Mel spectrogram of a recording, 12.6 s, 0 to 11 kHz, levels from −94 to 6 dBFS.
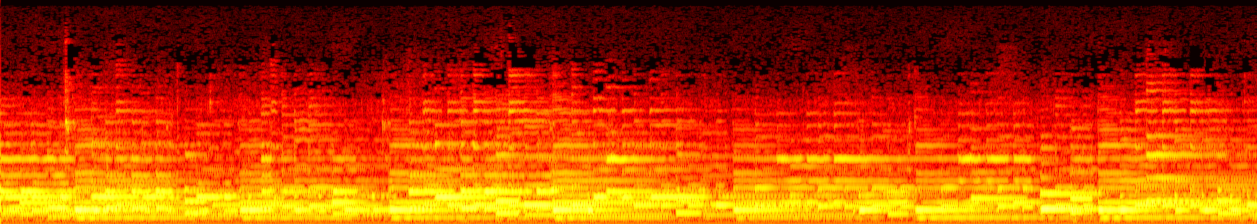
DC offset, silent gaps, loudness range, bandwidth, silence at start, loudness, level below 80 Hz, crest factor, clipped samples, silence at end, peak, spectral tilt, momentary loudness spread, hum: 0.7%; none; 3 LU; 4.1 kHz; 0 s; -15 LUFS; -44 dBFS; 12 dB; under 0.1%; 0 s; -2 dBFS; -10.5 dB/octave; 5 LU; none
